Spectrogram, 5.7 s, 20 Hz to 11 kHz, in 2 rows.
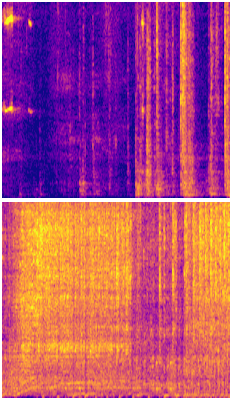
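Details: John Deere STX38 riding mower with Kohler Command engine, unused since last year: cranks a few times, catches, then harsh crackling bark far louder than normal because the muffler has come disconnected.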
